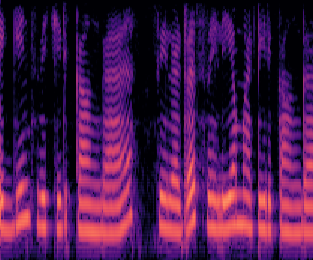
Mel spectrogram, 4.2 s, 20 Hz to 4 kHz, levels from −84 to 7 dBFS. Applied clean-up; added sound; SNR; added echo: none; none; none; none.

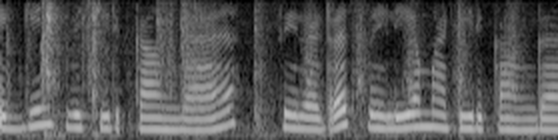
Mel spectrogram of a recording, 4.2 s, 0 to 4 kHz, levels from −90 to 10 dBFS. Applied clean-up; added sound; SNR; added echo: none; Printer; 16 dB; none.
